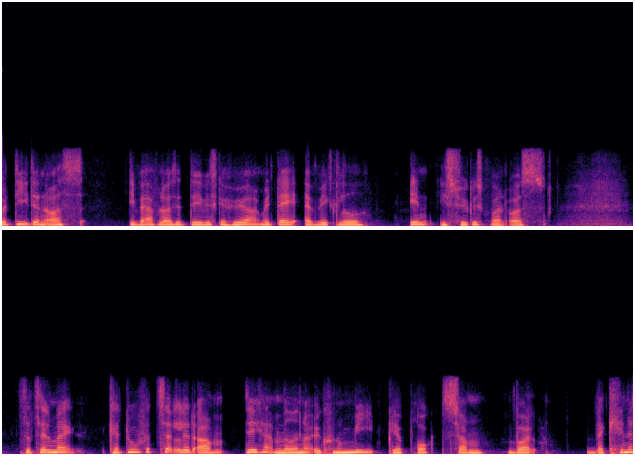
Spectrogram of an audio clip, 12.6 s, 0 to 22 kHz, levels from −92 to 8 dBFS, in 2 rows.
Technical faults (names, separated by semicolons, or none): none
